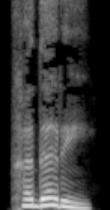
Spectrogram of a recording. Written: ಖಾತ್ರಿ

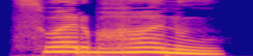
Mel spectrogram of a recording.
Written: ಸ್ವರ್ಭಾನು

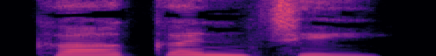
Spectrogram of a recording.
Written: ಕಾಕಂಚಿ

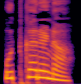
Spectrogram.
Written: ಉದ್ಗರಣೆ

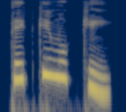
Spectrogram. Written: ಧಕ್ಕೆಮುಕ್ಕೆ

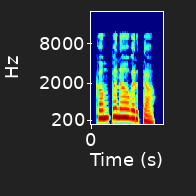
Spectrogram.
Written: ಕಂಪನಾವರ್ತ

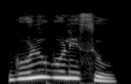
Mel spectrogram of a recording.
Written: ಘುಳುಘುಳಿಸು

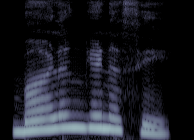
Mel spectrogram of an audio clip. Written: ಬಾಳಂಗೆಣಸೆ

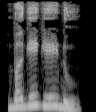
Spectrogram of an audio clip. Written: ಬಗೆಗಿಡು

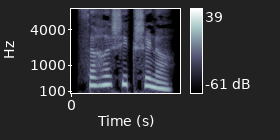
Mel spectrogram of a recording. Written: ಸಹಶಿಕ್ಷಣ

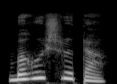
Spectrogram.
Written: ಬಹುಶ್ರುತ

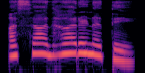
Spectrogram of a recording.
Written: ಅಸಾಧಾರಣತೆ

